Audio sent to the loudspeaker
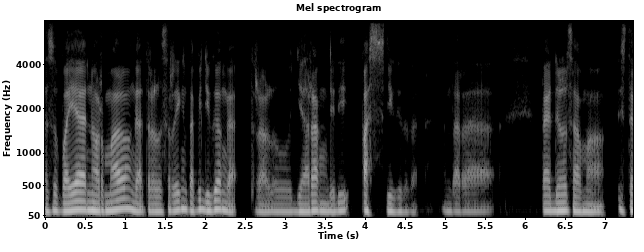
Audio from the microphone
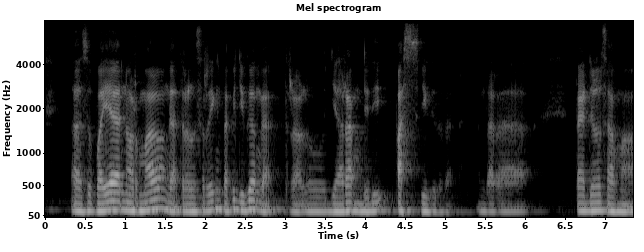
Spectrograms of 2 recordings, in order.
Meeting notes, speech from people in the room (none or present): none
